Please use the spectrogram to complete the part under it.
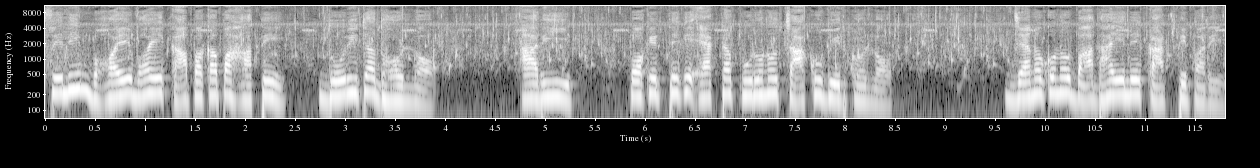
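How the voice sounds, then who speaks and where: High, mellow male horror story narrator. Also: unhurried, long pauses, a little hiss or hum.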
